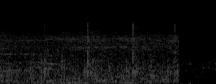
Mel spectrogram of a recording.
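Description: Faint ice-hockey rink ambience with light background music and a few sharp clicks on the ice. The sound cuts off abruptly near the end.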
